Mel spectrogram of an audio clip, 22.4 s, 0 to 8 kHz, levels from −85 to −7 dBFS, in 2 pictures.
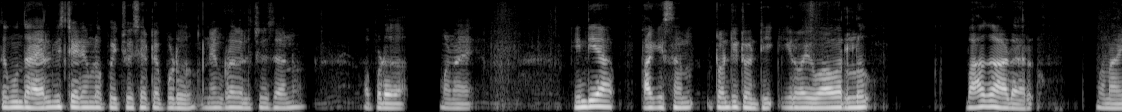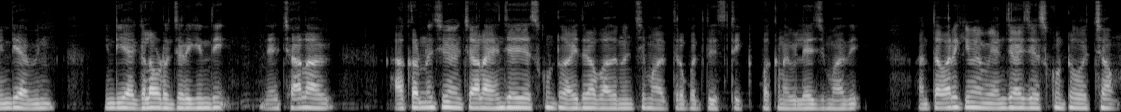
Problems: background sounds at intervals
